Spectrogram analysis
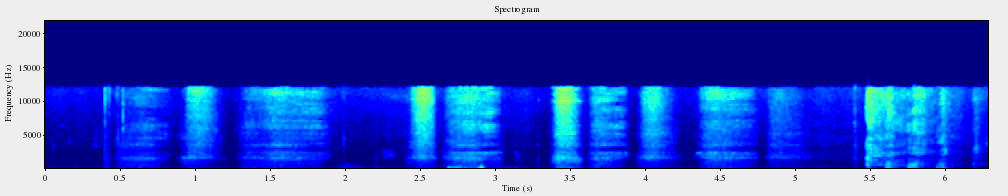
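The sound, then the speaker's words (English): Heavy, wheezy breathing from a person on a call: many rough, gasping breaths come in uneven pulses, a few louder and more strained, with no talk over them. “Turns out he's just breathing”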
